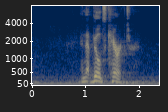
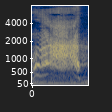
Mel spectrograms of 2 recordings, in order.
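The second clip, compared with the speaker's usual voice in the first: sudden high yelp, much higher; sharp cry of pain; 4 dB louder than usual. Retold or imitated. Son burning his hand on hot sauce, a high yelp. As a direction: yelp like a burnt boy. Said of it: "I heard him go".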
